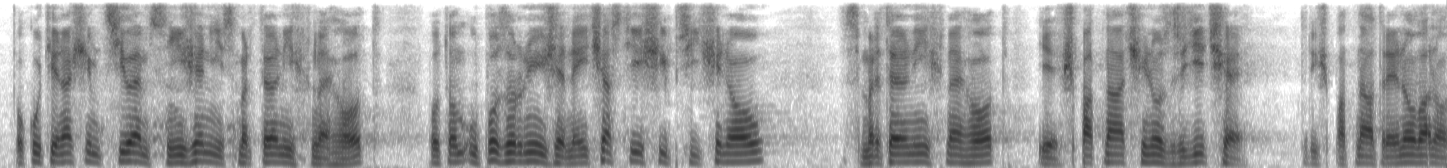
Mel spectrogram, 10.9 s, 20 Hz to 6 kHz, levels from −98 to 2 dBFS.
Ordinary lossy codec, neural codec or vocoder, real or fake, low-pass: AAC, 48 kbps; autoencoder, 48 kHz, 128 numbers a frame, DAC-VAE, trained on Japanese speech; fake; 5.4 kHz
